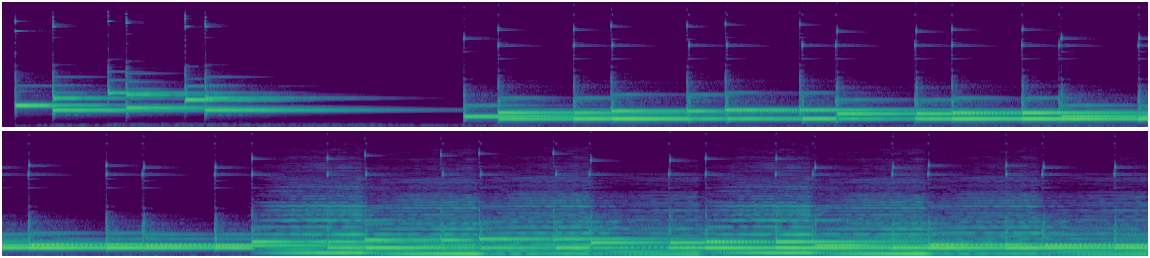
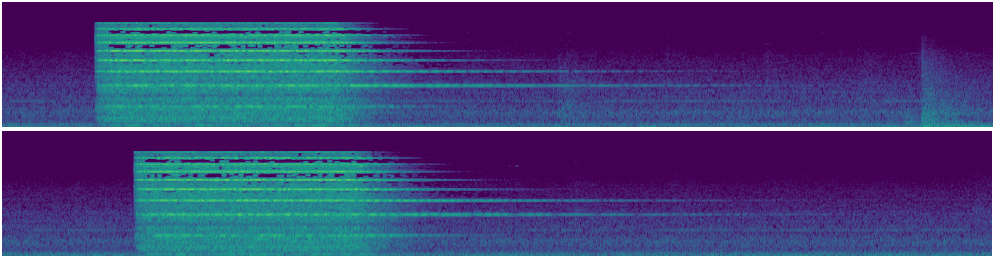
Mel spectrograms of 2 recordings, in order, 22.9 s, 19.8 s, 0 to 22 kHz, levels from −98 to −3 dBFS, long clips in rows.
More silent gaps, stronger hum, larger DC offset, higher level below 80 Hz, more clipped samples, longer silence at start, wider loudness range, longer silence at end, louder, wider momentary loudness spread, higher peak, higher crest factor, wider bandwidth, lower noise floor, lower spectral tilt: neither; neither; neither; first, -50 dBFS vs -60 dBFS; neither; second, 0.15 s vs 0.95 s; second, 8 LU vs 15 LU; second, 0 s vs 4.95 s; second, -32 LUFS vs -20 LUFS; second, 7 LU vs 21 LU; second, -18 dBFS vs -8 dBFS; second, 14 dB vs 20 dB; first, 13.5 kHz vs 11.5 kHz; first, -69 dBFS vs -63 dBFS; first, -8 dB/octave vs 2.5 dB/octave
